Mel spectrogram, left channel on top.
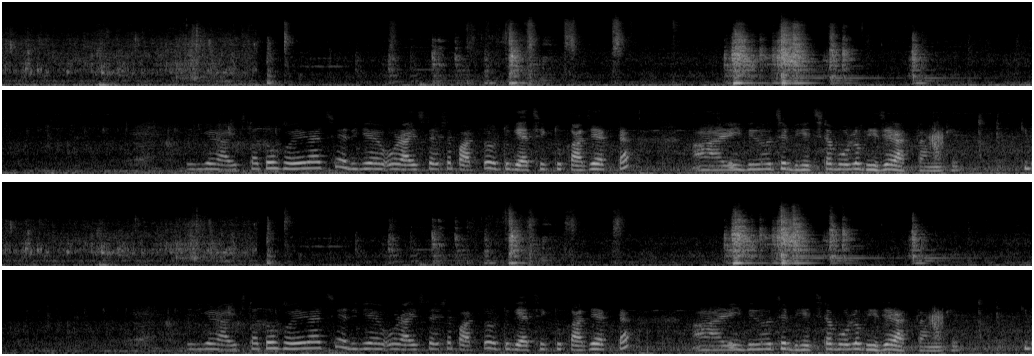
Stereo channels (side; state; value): both; normal; correlation 0.45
